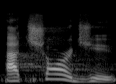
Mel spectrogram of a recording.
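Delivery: slow, weighty scripture reading; solemn charge. Acted. Preacher charging believers from scripture, solemn. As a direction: draw out each word with gravity.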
